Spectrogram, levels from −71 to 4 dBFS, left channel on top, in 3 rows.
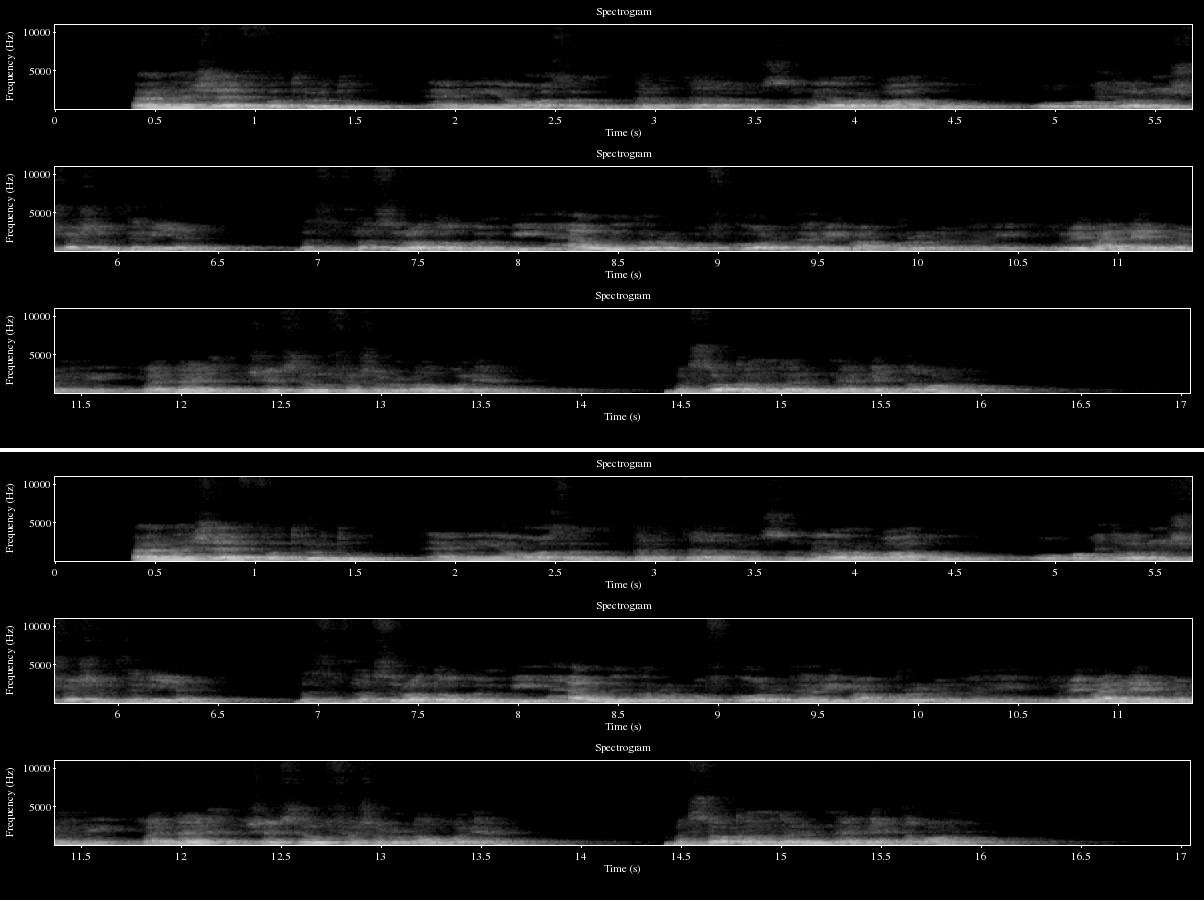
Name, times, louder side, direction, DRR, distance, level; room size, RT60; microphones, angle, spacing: voice 1, 0.4-6.4 6.9-13.7 14.4-15.9, equal, 25° right, -6 dB, 0.7 m, -20 dB
3.9 x 3.3 x 3.2 m, 1.0 s
head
